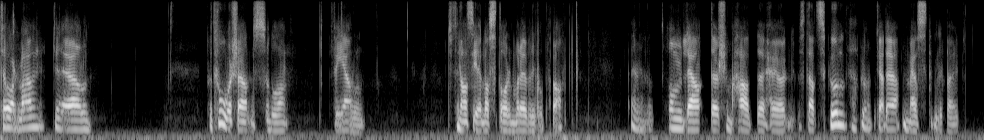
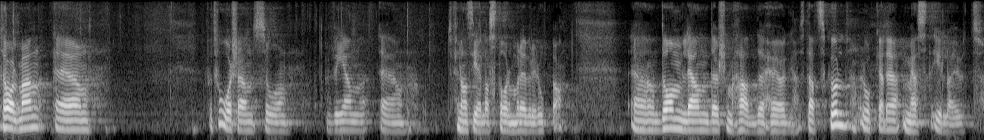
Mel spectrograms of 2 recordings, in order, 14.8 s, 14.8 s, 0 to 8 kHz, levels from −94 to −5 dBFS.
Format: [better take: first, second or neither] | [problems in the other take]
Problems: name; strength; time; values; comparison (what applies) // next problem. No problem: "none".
second | noise reduction (neural diffusion model UNIVERSE++)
